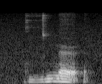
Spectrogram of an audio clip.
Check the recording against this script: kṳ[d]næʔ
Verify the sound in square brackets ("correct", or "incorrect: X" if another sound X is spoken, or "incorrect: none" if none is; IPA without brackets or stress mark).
correct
